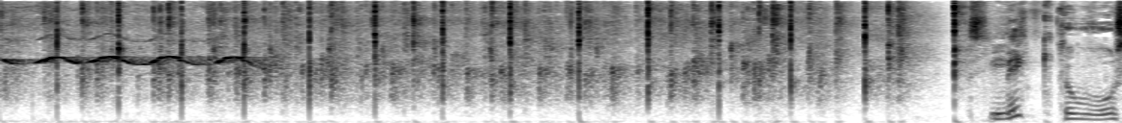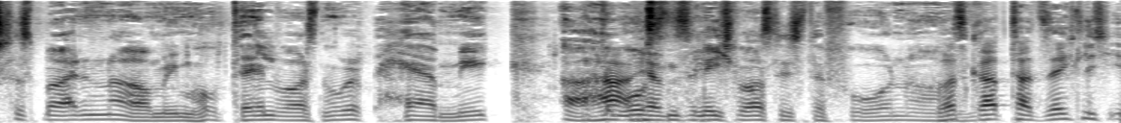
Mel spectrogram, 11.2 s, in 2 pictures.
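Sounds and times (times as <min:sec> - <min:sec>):
audience applause: 0:00.0 - 0:04.7
speech: 0:04.9 - 0:11.2.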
